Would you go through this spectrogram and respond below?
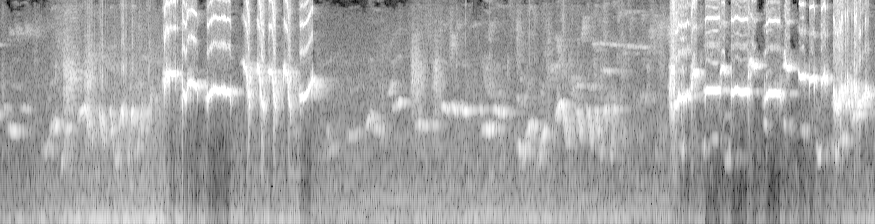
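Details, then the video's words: Orange-headed thrush, a kept songbird in North Bali, delivering ngeplong-style song: loud clusters of rapid, chattering whistles, softer rising and falling warbled notes between them, then a long dense burst of high, scratchy phrases against a low hum. "ANIS BATA Berkicau Gacor Membuat Burung Cepat Tanggap dan Respon Kabel Konslet Lanjut Ngeplong"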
